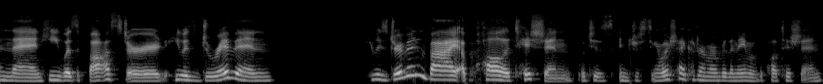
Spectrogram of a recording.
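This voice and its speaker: A woman with a Boston accent, medium pitch and ordinary pitch variation, on a very clean recording with a silent background. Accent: Boston American. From US, Boston. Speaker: history researcher. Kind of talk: interview.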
